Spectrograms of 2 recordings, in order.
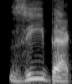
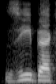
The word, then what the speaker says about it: Zebec: You see in the background, these ships, those ships are technically Zbeck ships. Zbeck is the right way to pronounce it, but of course the team calls it Zbec, whatever you want to call it.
